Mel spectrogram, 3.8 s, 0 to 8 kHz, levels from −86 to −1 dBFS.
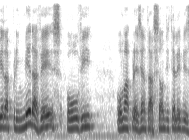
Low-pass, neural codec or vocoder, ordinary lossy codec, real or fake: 7.2 kHz; codec, 16 kHz, 16 kbps, FunCodec, trained on Chinese and English, 50 frames a second; none; fake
